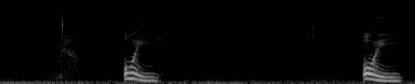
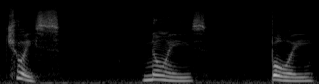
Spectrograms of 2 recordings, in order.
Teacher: this is a diphthong a double vowel sound the shape the mouth makes changes from the beginning of the word to the end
